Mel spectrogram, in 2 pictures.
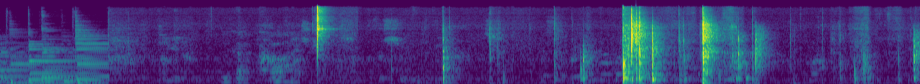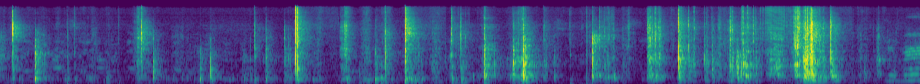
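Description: Thin plastic drink bottles being cut with a knife and handled, giving irregular crackles and sharp snaps of plastic, densest near the end. A short stretch of music ends about a second in.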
